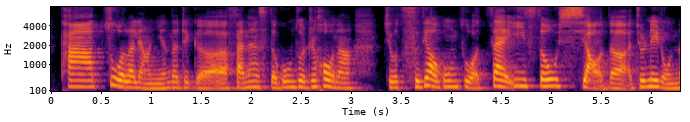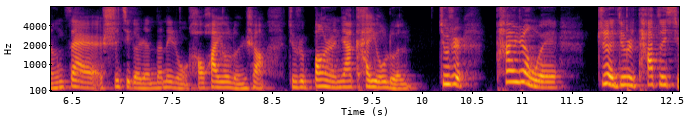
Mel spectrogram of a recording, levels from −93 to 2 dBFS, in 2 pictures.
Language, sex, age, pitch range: Chinese, female, 20-39, 180-235 Hz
